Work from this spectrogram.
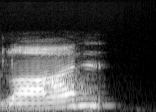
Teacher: this is a high tone it gets a little bit higher than it begins but it's just high the whole time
